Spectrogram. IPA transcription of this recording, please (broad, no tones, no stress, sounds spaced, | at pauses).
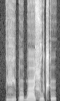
vʲ ʉ p ɵː b aː ɕ u t͡ʃʼ ʉ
